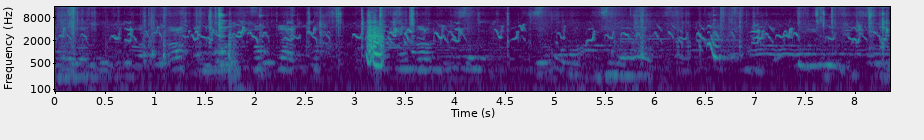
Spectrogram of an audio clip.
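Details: Grey francolin chicks chatter in quick, high, downward cheeps over soft low clucks, with one loud harsh burst partway through.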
